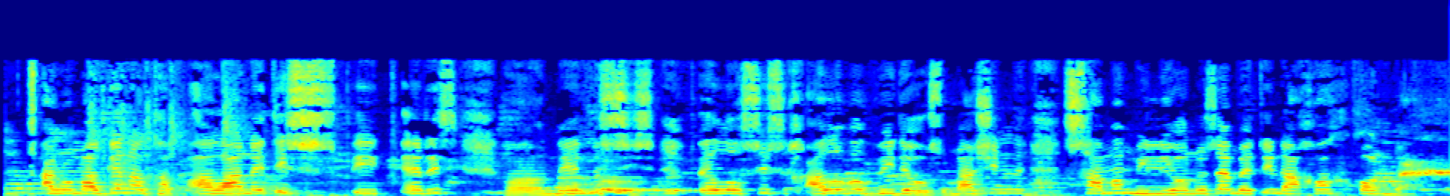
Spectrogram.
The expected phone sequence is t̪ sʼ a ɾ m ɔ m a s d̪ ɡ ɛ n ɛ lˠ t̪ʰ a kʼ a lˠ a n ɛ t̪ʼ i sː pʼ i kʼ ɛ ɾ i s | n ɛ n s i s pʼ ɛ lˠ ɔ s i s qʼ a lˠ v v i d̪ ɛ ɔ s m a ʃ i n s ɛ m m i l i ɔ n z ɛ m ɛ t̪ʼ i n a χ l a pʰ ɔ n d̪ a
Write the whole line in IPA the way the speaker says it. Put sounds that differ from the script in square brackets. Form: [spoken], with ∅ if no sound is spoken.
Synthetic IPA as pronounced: t̪ sʼ a ɾ m ɔ m a [∅] d̪ ɡ ɛ n ɛ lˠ t̪ʰ a [pʼ] a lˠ a n ɛ t̪ʼ i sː pʼ i kʼ ɛ ɾ i s | n ɛ n s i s pʼ ɛ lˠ ɔ s i s qʼ a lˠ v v i d̪ ɛ ɔ s m a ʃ i n s [a] m m i l i ɔ n z ɛ m ɛ t̪ʼ i n a χ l a [kʰ] ɔ n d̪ a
